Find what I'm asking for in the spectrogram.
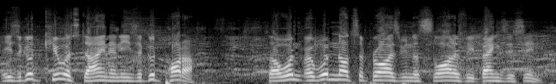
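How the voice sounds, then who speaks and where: Over crowd noise in the background, a man with an Australian accent talks at a very fast pace in a high voice with ordinary pitch variation. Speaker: pool commentator. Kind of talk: live commentary. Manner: loud.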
